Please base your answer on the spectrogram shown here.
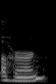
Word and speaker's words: Ahern: I am Ahern.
